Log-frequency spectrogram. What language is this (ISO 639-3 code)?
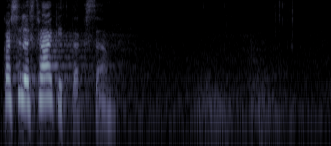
est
